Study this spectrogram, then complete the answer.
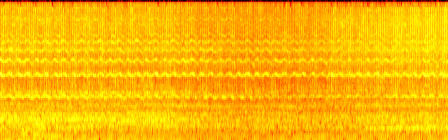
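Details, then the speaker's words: Fiat engine bay at idle: a wavering high squeal and light ticking about two to three per second. The abnormal noise's cause is suspected to be a broken part, not confirmed. "か変な音が鳴ってるよな。宙に壊れたか。"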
